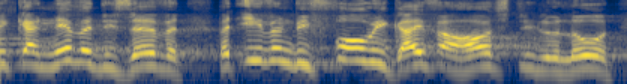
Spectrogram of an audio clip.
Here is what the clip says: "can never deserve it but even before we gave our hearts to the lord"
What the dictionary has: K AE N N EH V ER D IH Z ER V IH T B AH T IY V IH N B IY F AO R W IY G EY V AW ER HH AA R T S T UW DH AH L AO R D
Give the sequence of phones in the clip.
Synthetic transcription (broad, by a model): K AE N N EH V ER D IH Z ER V IH T B AH T IY V IH N B IY F AO R W IY G EY V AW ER HH AA R T S T UW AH L AO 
